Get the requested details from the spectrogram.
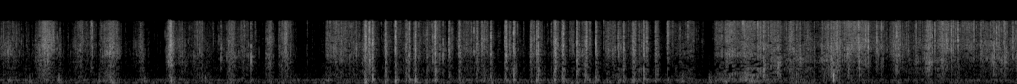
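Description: Fingertips scratch and crinkle the silver foil wrapping of a small, flat rectangular package resting on a white cloth. The result is a dense, continuous stream of bright, crisp crackling and rustling with almost no low end. It gets louder and busier in the second half.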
